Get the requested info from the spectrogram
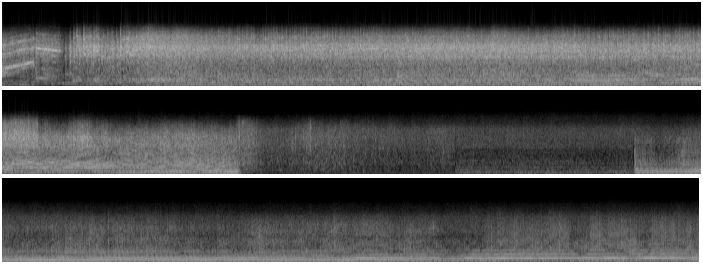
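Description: Bomber aircraft engines running loudly, opening with a rising whine. About fourteen seconds in the sound drops away to a faint distant level. About six seconds later a loud, steady, deep engine drone takes over.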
